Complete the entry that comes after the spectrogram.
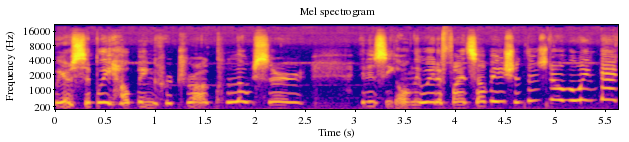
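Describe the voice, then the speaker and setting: A woman puts on a character voice at an extremely high pitch, keeping a moderate pace. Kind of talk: archaic, theatrical.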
